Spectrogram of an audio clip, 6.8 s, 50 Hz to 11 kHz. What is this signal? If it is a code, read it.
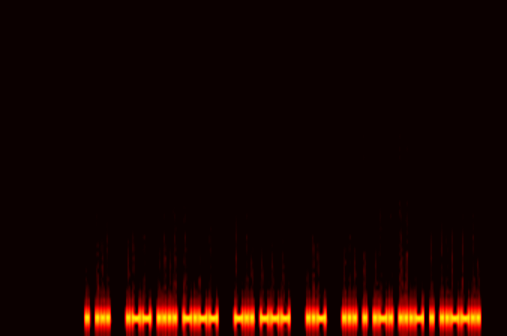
Morse code, heard as a keyed tone, about 36 wpm, 700 Hz. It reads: ES WHY DO U SERVE?
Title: Sentences from Top 400 Words and Abbreviations 35wpm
